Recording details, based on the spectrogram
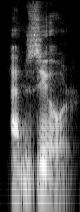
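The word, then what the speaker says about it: abjure: clear है 18 में लिगा एक वर्ड है एजर एजर ए बी जे यू आर ई एजोर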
